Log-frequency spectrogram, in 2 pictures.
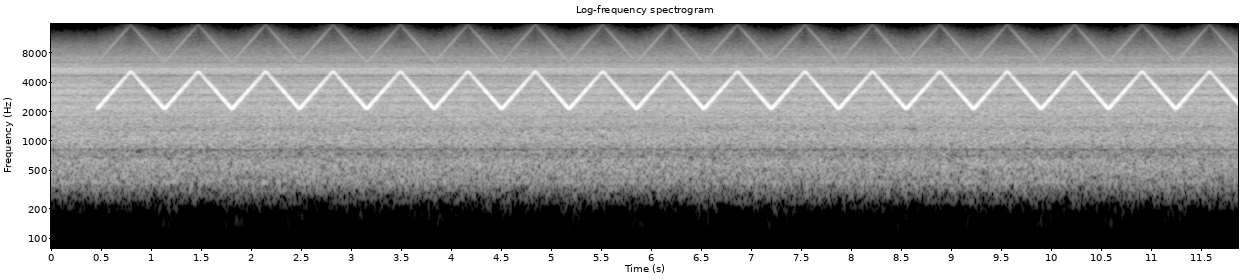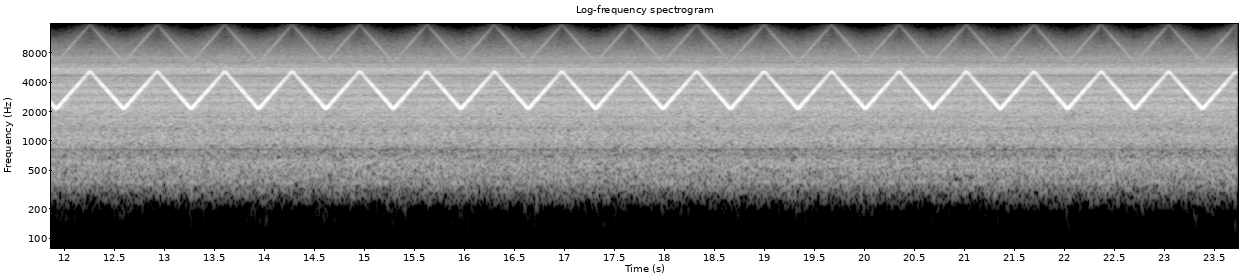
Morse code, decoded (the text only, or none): none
